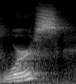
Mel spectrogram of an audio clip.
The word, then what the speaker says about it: worse: For these two words, wars versus worse, just being aware that the difference is wars has the OR and the Z sound, and worse has the ER or and the S sound.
